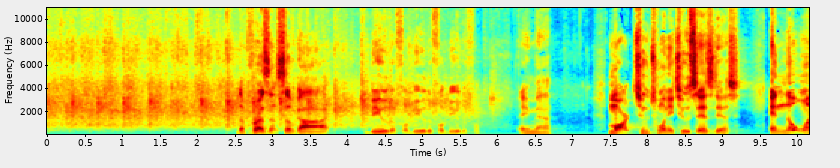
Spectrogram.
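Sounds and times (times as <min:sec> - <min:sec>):
audience applause: 0:00.0 - 0:06.0
speech: 0:02.5 - 0:06.8, 0:07.4 - 0:10.1.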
